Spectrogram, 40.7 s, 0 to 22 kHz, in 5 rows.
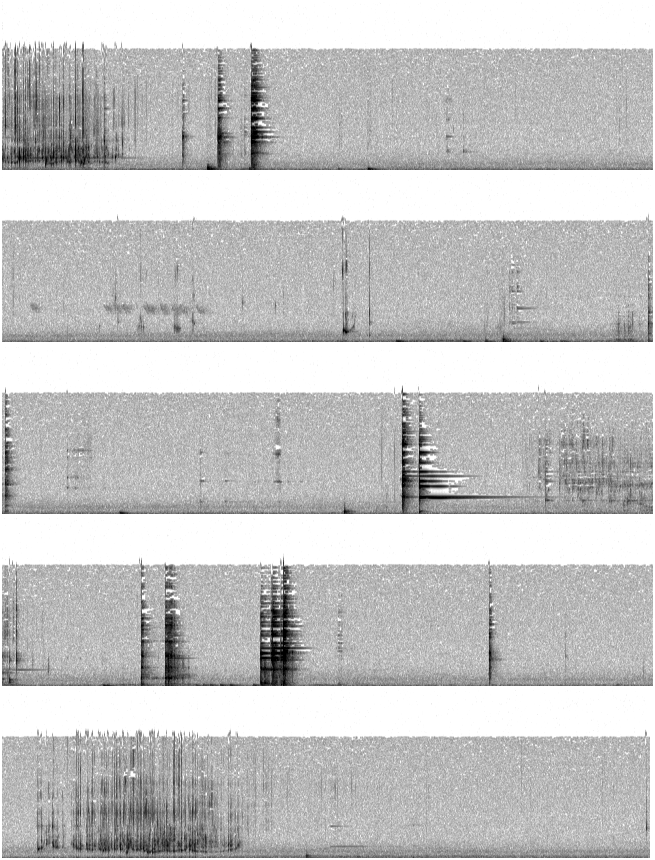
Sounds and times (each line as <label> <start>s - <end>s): bone china tea service - clinks nicely 21.3s - 22.6s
